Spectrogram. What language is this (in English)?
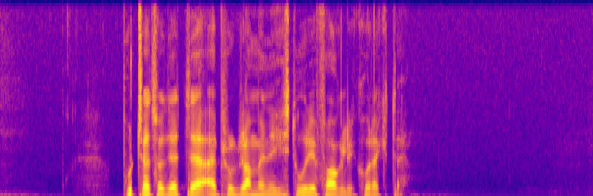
Norwegian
